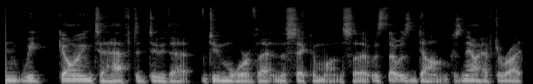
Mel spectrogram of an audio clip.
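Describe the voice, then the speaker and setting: Australian man, extremely low and husky, thinking aloud in relaxed developer talk. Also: a little fast. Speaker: visual novel writer and developer. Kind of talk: casual development chat.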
